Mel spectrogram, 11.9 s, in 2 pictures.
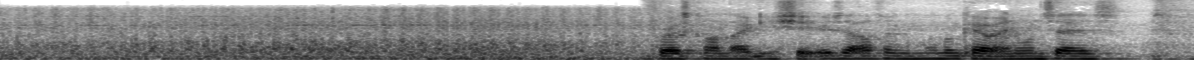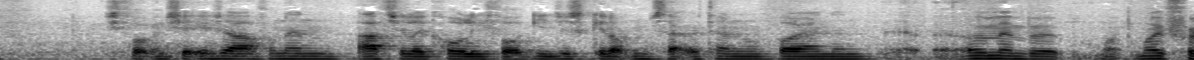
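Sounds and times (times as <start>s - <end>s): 
Chinook helicopter arriving: 0.0s - 11.2s
speech: 3.2s - 11.9s.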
